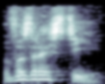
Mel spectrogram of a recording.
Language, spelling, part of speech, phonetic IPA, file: Russian, возрасти, verb, [vəzrɐˈsʲtʲi], Ru-возрасти.ogg
- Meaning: 1. to grow up 2. to increase, to rise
